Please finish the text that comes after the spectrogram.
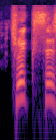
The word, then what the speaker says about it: Thraxas!: And we have I don't I hope the pronunciation is good. Traxxas uh with an exclamation mark. Traxxas. Traxxas.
